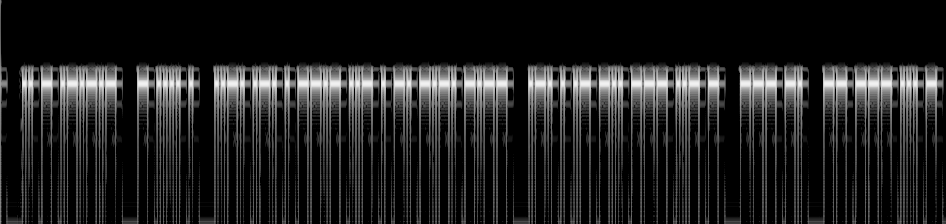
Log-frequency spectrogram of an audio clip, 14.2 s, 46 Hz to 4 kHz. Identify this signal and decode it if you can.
Morse code, heard as a keyed tone, about 25 wpm, 750 Hz. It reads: IT. THE FREQUENCY READOUT ON MOST
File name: Archive / 25 WPM / 25WPM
